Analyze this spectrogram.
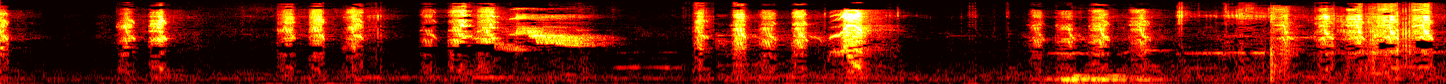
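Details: Common myna chick being fed rice by its mother: bursts of rapid, rasping, buzzy pulses with brief silences, ending in a dense chattering run.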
